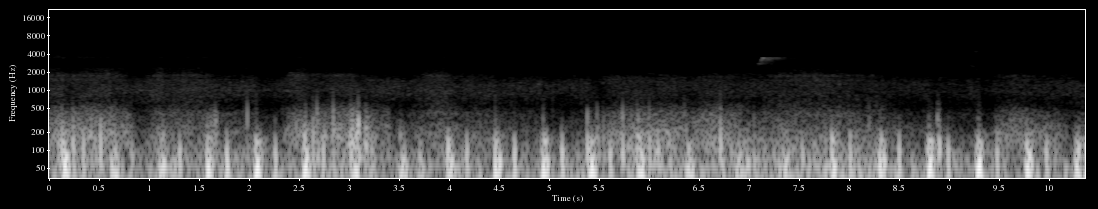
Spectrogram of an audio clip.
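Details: Rapid, regular heartbeat thumps at 160 to 180 a minute recorded at the mitral valve area in a 34-year-old male after jogging uphill: sinus tachycardia after exercise.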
